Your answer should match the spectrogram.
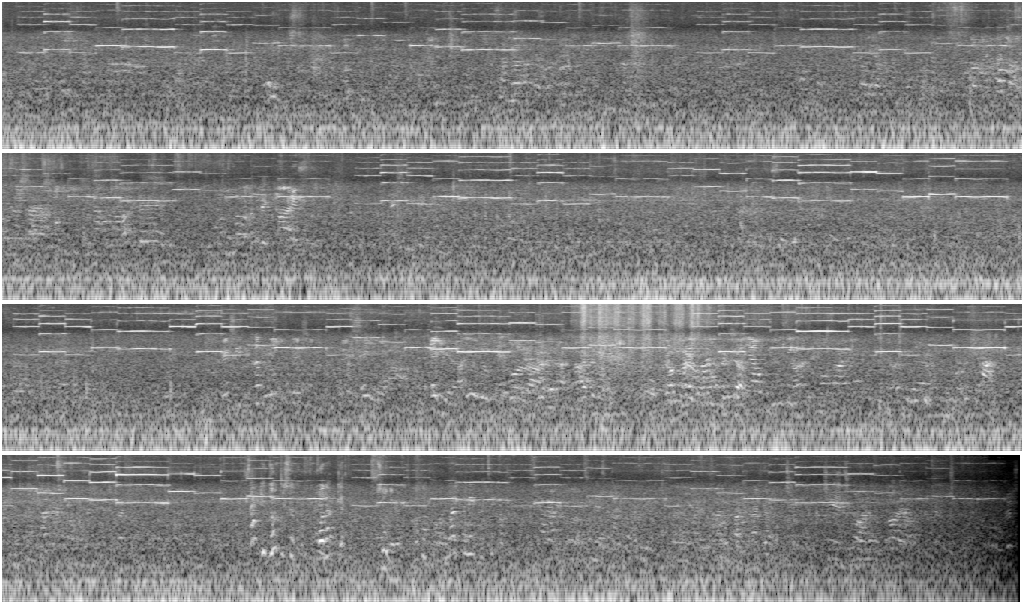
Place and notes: yokohama, chinatown, panda toy
Inside Yokohama Chintown in the early evening. People selling a pand bear looking toy that walks battery driven while continously playing the happy birthday melody. Here the toy is fixed with a tiny rope at a filled water bottle and is urged to walk around it. A kind of chinese torture I guess.
international city scapes - topographic field recordings and social ambiences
